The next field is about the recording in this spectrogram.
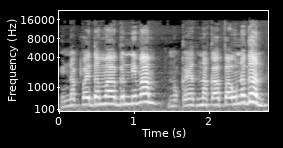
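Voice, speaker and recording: Simple, bashful household helper for radio drama, hesitant and good-hearted. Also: male voice, extremely high pitch, fairly quick, fairly bright tone. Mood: stubborn, puzzled. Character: shy, simple-minded, good-hearted male servant. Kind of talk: Filipino radio drama acting.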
